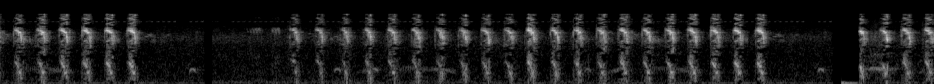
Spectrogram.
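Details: Bar-winged prinia song of rapid, piercing chirps repeated roughly four times a second in long bursts, with short pauses between series and a quiet background.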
